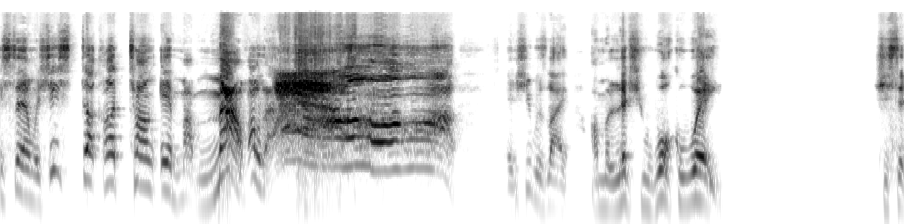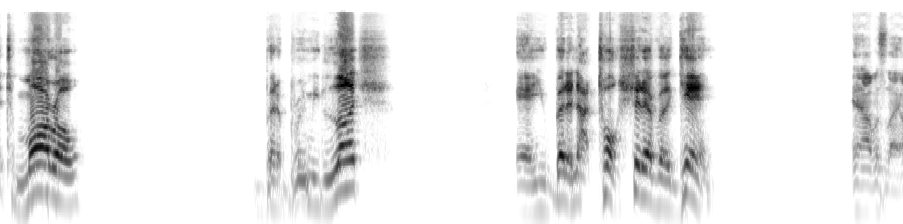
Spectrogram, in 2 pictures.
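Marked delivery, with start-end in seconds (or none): 2.7-4.6 long, high, loud "ah"; comic scream of being grossed out; mock horrified scream. Kissed with a peanut butter tongue, mock horrified scream. 5.9-16.2 low-pitched threat with long pauses; imitated stern warning. Donna letting him walk away, imitated low warning.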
